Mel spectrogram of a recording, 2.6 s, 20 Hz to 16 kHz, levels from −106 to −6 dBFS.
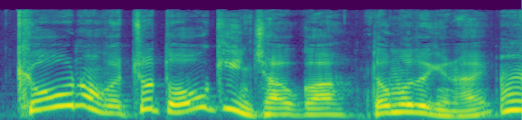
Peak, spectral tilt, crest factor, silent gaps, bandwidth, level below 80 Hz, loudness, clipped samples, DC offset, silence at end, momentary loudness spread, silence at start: -2 dBFS; -6 dB/octave; 12 dB; none; 12.5 kHz; -58 dBFS; -16 LUFS; under 0.1%; under 0.1%; 0 s; 4 LU; 0.1 s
